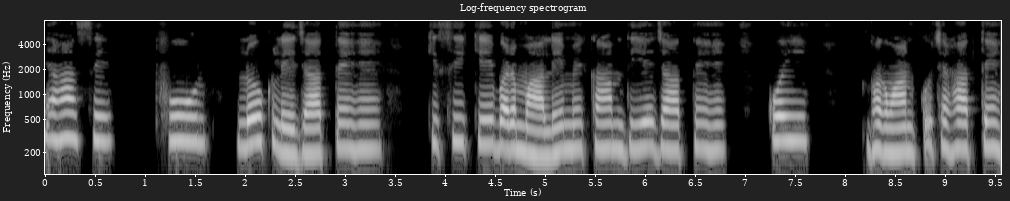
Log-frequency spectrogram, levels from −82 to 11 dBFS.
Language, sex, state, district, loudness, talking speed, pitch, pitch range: Hindi, male, Bihar, Jamui, -16 LUFS, 125 wpm, 230 Hz, 220-270 Hz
